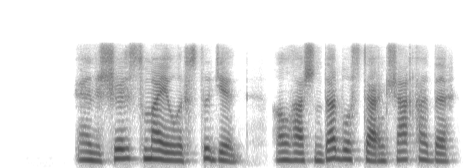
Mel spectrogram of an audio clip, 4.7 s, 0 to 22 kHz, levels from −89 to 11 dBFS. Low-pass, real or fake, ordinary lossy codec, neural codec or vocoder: none; fake; none; codec, 16 kHz, 0.5 kbps, FunCodec, trained on Chinese and English, 25 frames a second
